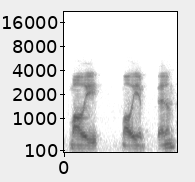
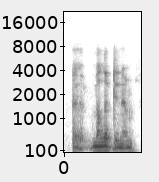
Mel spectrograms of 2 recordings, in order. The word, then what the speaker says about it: molybdenum: any binders that are specific for copper besides molybdenum. How do I pronounce that again? That mineral? Molybdenum.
